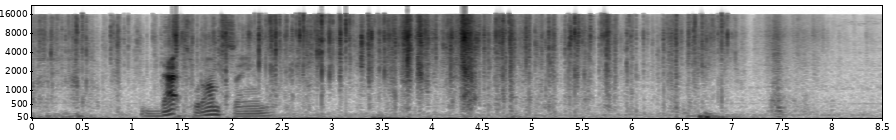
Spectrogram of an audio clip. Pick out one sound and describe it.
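A foil wrapper crinkles and tears.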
